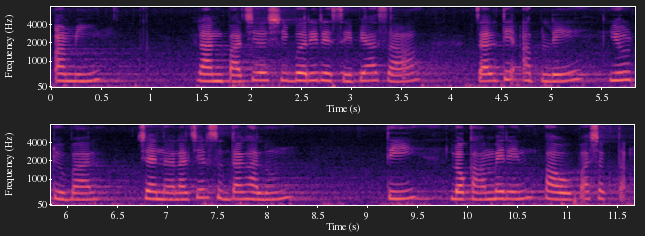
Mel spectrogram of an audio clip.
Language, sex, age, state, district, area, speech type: Goan Konkani, female, 18-30, Goa, Quepem, rural, spontaneous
